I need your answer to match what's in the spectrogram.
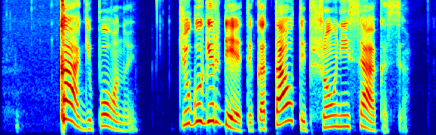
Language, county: Lithuanian, Kaunas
